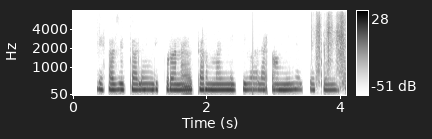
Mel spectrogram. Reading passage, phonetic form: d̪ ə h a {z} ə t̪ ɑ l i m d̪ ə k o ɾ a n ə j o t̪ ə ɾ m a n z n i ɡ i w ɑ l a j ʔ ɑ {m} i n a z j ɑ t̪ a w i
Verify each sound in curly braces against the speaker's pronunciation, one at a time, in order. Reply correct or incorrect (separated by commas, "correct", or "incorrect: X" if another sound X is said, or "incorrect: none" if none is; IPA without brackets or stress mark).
correct, correct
